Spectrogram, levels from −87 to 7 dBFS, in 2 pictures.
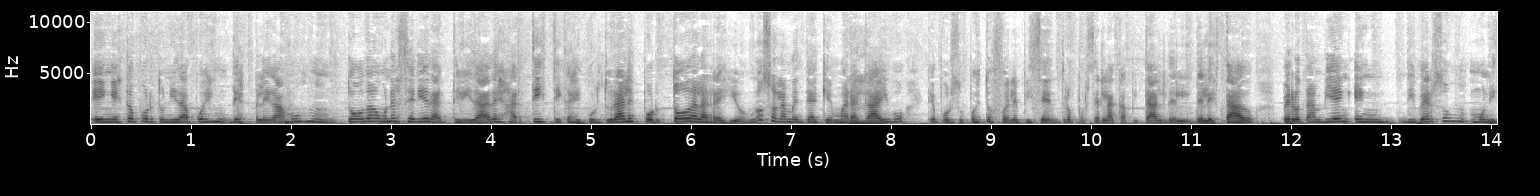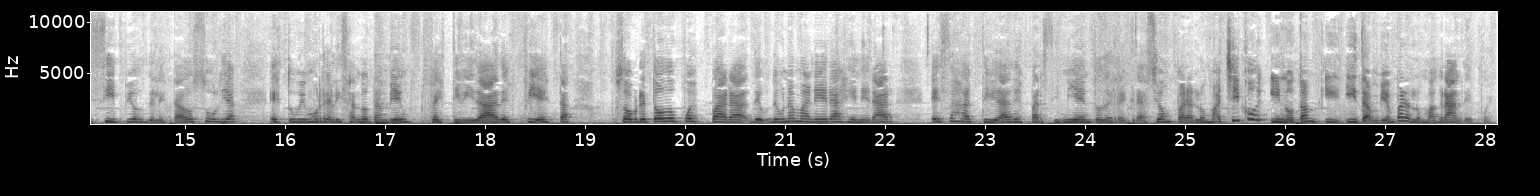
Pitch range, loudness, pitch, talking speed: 220-260 Hz, -22 LUFS, 235 Hz, 165 wpm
